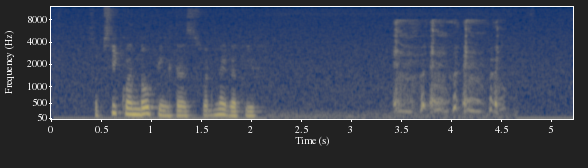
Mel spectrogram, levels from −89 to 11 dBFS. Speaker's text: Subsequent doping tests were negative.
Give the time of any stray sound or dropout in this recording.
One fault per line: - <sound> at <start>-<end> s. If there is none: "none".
- cough at 3.4-4.6 s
